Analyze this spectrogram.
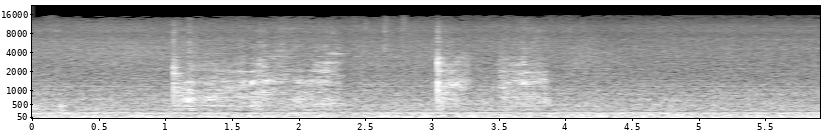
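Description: A metal spoon stirs thick porridge in a pot, clinking against the sides.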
